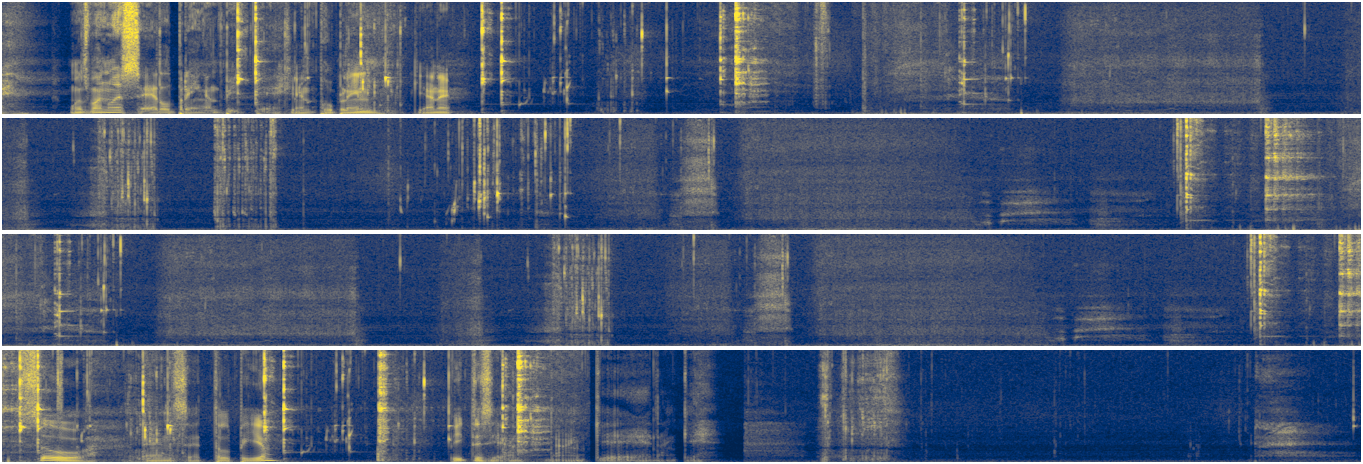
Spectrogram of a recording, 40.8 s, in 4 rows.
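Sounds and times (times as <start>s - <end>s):
low steady hum: 0.0s - 36.6s
speech: 0.5s - 3.6s, 32.4s - 32.8s, 34.0s - 34.7s
soup slurping at a table: 1.4s - 17.3s, 19.0s - 28.3s, 29.7s - 34.8s, 36.7s - 37.6s
spoon clinking against dishes while eating soup: 1.6s - 7.8s, 19.0s - 21.4s, 29.8s - 34.9s.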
